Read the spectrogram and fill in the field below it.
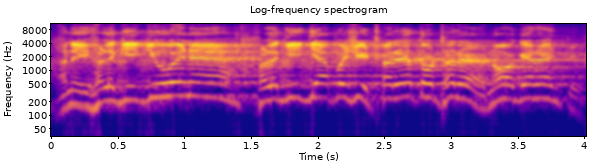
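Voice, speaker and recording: A man's voice: extremely high pitch, expressive, moderate pace, bright, forceful tone, slight background noise. A man doing stand-up storytelling, acting out the voices of the people in his stories. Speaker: comedian. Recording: echoey hall with long reverb.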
